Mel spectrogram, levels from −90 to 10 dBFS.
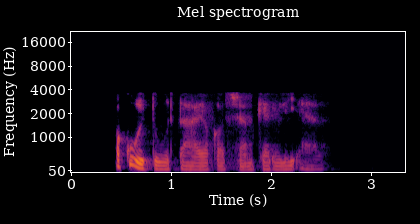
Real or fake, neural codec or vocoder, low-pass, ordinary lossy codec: real; none; 3.6 kHz; AAC, 16 kbps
